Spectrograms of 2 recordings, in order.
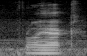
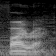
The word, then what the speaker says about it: Fyrak: Fryak is our prey. Fyrak. I need to say it right, man.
